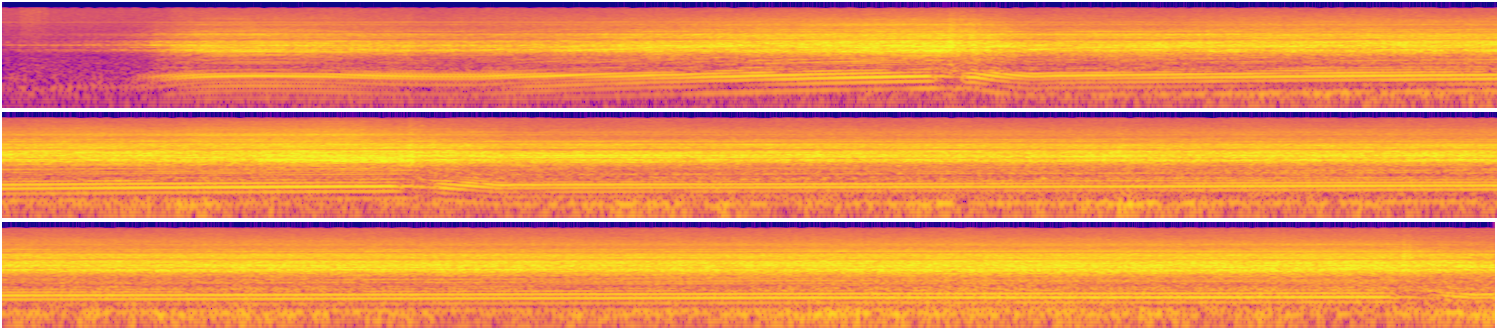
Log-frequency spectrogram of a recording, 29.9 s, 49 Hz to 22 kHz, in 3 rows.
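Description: Romet ZXT 50's 139FMB 50cc four-stroke single-cylinder engine accelerating hard through the gears. Its pitch climbs, falls sharply at each upshift about six and thirteen seconds in, then rises slowly over a long stretch before another shift near the end.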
